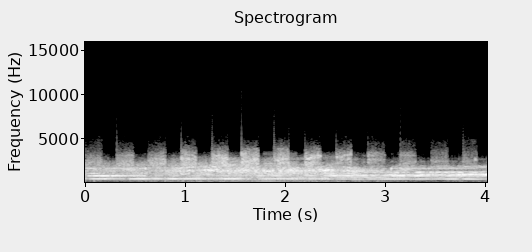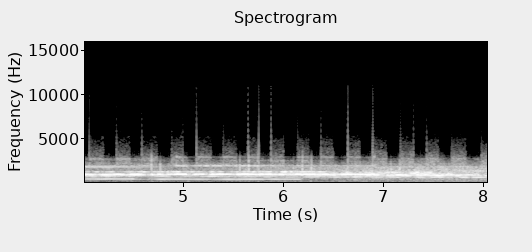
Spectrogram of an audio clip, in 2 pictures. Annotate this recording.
creepy crowd scape
field-recordings, ambience, crowd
